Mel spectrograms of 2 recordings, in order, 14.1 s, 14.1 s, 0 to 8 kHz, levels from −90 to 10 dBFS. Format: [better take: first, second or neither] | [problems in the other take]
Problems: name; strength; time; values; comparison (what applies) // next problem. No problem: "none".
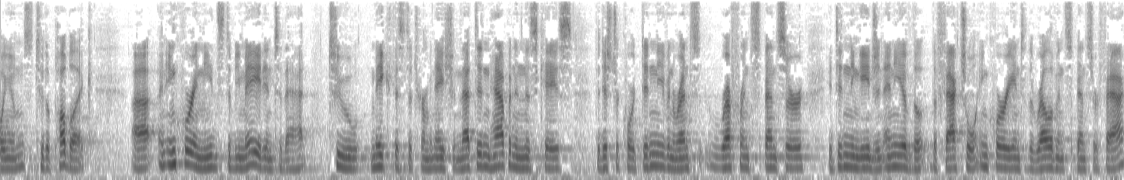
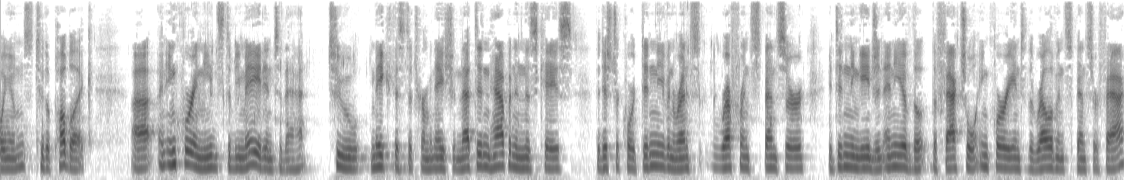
first | noise reduction (neural mask model DeepFilterNet 3)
